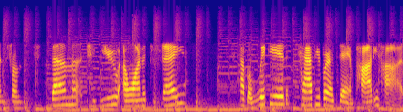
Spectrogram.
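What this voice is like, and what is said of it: Put-on Boston accent. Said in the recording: “the best Boston accent ... gave us hers”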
